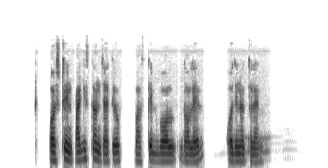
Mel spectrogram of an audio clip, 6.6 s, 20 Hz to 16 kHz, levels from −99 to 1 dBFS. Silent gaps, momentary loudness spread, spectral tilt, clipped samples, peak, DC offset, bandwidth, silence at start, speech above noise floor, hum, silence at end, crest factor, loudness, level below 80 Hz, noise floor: 2.55-2.68 s; 12 LU; -7 dB/octave; under 0.1%; -2 dBFS; under 0.1%; 7 kHz; 1 s; 63 dB; none; 1.3 s; 18 dB; -20 LUFS; -64 dBFS; -81 dBFS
